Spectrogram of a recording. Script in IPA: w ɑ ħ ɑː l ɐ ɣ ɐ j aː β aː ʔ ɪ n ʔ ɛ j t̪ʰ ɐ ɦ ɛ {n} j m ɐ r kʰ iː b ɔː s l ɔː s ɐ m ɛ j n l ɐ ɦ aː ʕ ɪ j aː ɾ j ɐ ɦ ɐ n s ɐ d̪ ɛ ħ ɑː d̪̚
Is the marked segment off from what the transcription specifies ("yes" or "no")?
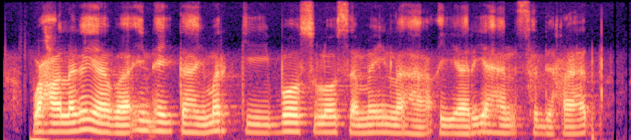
yes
